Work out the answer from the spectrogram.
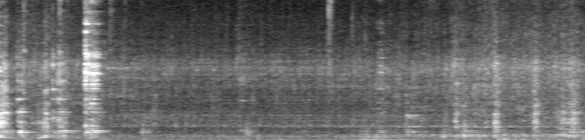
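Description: Masala paste frying in oil on a low flame in an aluminium pressure cooker: a steady soft sizzle, with a ladle scraping and clinking against the pot in the first second and a few faint clicks later.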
